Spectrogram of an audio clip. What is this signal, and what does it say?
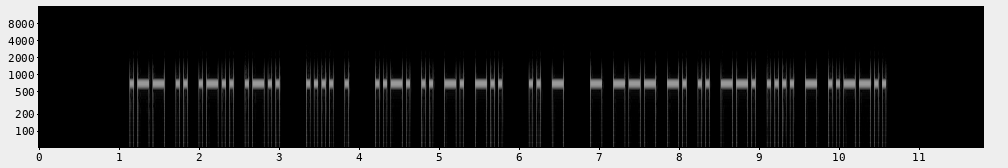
Morse code, heard as a keyed tone, about 25 wpm, 700 Hz. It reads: WILL HE FIND IT TONIGHT?
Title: Sentences from Top 600 Words 25wpm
